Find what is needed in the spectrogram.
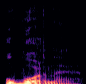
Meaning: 1. dressing room 2. restroom, lavatory
- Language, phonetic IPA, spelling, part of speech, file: Russian, [ʊˈbornəjə], уборная, noun, Ru-уборная.ogg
